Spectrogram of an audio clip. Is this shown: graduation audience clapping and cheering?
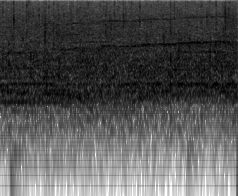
yes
